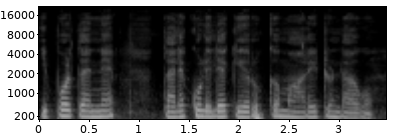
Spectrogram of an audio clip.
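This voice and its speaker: A woman's voice: lowish voice, fairly even intonation, moderate pace, creaky, dark tone. A woman retelling a TV serial episode in a chatty, casual way, often closing her sentences with a friendly tag. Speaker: serial recap host.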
